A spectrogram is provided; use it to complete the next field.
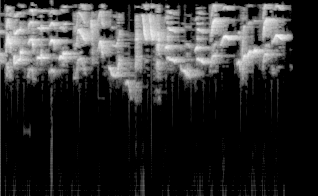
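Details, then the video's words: Oriental magpie-robin trapping lure sound: an unbroken, lively medley of bright whistles, twittering and short scratchy notes lasting about four seconds before stopping abruptly into silence. "suara pikat burung Kacer paling ampuh"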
